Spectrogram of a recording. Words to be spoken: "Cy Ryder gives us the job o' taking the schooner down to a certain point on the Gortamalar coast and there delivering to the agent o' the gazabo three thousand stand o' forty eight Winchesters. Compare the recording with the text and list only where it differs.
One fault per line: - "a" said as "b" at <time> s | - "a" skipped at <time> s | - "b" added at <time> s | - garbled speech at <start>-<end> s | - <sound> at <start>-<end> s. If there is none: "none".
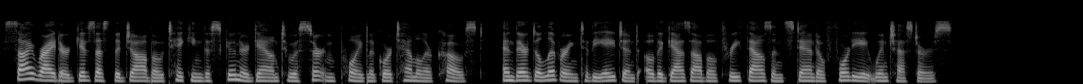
- "on" skipped at 3.7 s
